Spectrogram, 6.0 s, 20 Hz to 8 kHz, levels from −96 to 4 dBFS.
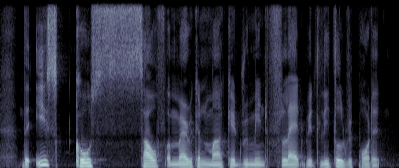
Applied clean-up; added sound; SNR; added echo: none; none; none; none.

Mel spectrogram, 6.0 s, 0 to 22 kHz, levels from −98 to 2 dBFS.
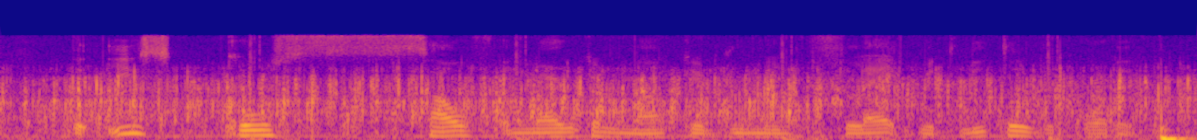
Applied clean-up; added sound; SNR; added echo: none; Crackle + Boiling; -1 dB; none.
